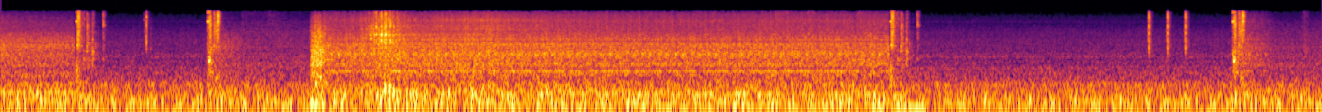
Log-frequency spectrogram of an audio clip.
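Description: Short electronic clicks sound as game menus change.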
